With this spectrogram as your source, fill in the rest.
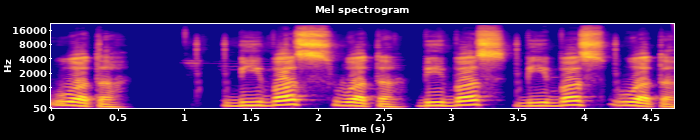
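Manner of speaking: বিবস উয়ত slowly split, bibos then u-o-to. Shown as a demonstration. Teacher splits the conjunct, বিবস উয়ত with a u-o glide. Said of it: "উয়োর মতো হয়".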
